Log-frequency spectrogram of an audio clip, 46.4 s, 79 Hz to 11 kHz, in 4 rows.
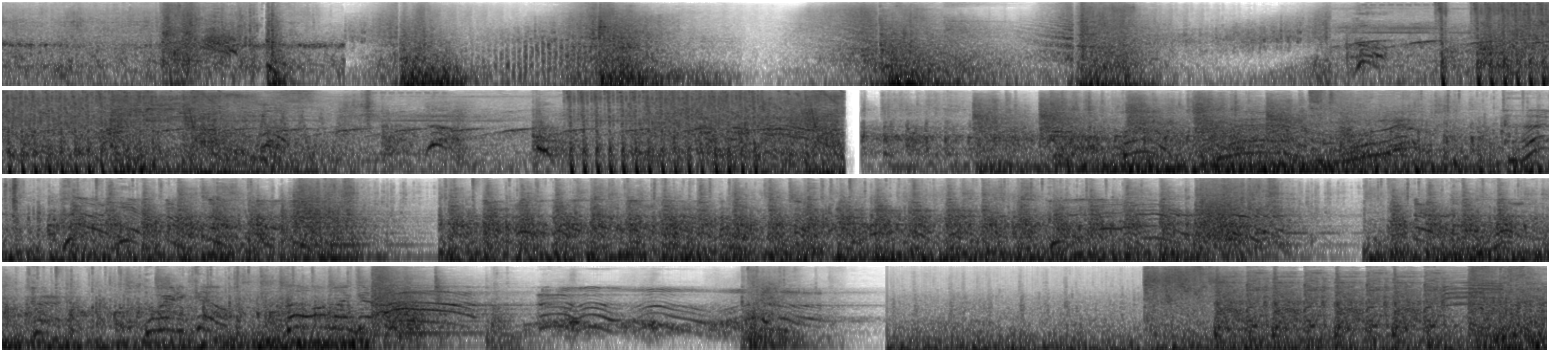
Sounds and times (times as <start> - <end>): Speech: 22.9 - 25.3, 35.9 - 41.1.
